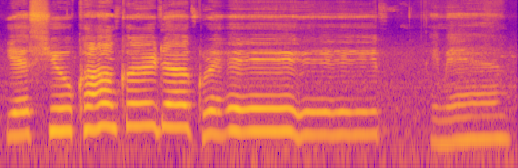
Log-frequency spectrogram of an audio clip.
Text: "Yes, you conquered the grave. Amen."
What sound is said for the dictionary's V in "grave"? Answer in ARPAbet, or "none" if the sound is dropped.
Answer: P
